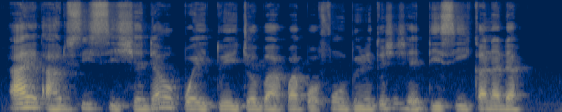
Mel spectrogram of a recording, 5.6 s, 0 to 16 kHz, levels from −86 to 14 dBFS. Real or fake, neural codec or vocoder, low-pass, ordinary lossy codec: real; none; 14.4 kHz; none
